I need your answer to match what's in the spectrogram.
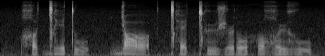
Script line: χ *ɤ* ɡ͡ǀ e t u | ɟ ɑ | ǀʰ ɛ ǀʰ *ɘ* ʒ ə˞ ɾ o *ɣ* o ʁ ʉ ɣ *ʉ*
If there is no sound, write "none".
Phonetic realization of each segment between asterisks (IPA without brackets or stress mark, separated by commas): ɤ, ʉ, h, u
